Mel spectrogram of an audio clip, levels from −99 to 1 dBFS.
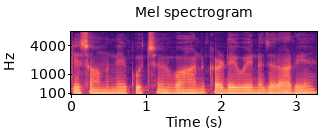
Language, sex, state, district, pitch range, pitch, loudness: Hindi, male, Uttar Pradesh, Muzaffarnagar, 125-135 Hz, 130 Hz, -15 LUFS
